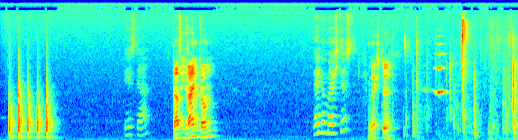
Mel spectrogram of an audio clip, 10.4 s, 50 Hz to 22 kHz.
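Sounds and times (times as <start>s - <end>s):
knocking on a door: 0.1s - 1.2s
speech: 2.6s - 4.4s, 6.3s - 8.2s.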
